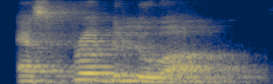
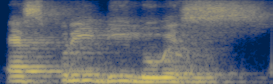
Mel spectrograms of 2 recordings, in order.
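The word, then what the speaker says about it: Esprit des lois: Esprit de loi. That's the French pronunciation to Esprit de Louis, as we normally read it in English.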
